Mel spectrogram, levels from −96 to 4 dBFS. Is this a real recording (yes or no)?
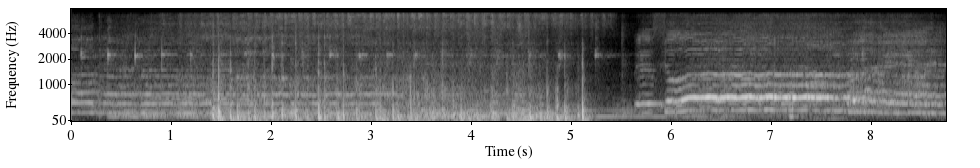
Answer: no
